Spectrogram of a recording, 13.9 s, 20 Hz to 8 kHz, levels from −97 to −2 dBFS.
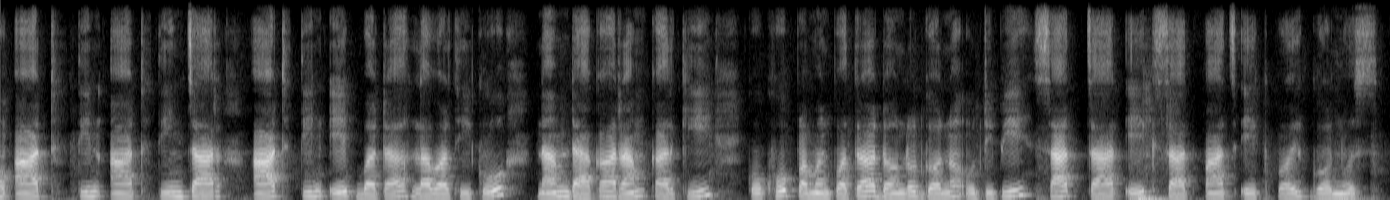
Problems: background sounds at intervals, continuous background conversations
